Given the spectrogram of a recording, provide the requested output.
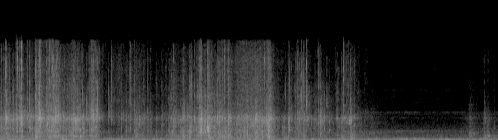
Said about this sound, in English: Now, I'm going to rip open this plastic piece.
